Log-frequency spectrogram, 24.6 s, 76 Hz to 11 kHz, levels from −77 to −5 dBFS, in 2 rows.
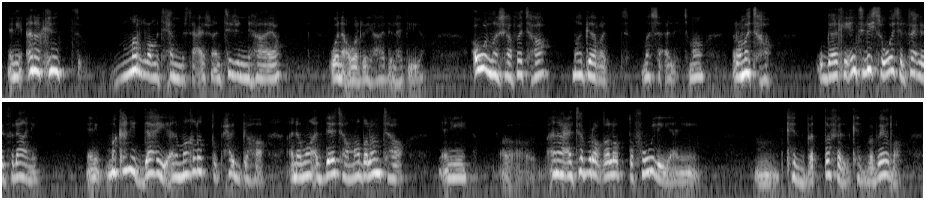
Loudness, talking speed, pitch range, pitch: -23 LUFS, 120 wpm, 205-265 Hz, 235 Hz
